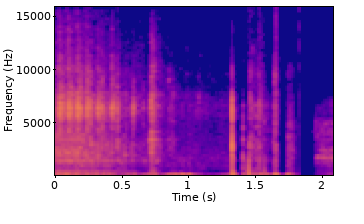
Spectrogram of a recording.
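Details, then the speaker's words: GY6 scooter after refitting performance air filter with zip ties, restart check: small single-cylinder engine catches and settles to steady even putter with no misses or popping; starts and idles normally. "All right, so let me give it another start up and see. Just make sure. Yep, we're good."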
